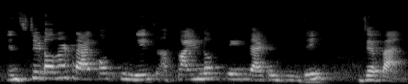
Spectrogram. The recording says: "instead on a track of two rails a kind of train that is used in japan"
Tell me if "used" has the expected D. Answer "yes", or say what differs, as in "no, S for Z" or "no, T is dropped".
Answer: no, D is dropped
